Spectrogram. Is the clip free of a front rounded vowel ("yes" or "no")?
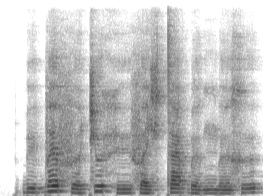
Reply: no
